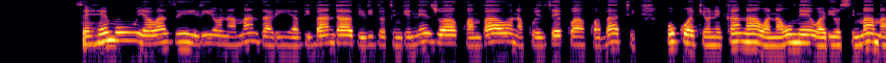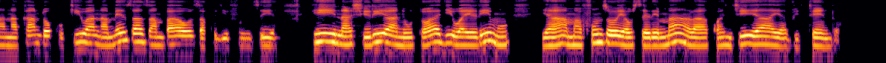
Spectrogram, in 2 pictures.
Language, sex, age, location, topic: Swahili, female, 50+, Dar es Salaam, education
